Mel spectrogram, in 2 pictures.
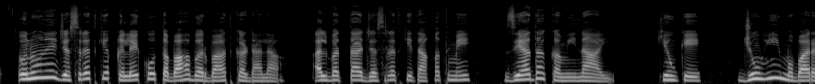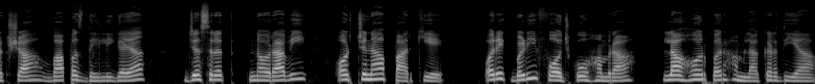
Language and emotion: Urdu, neutral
